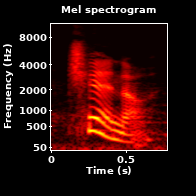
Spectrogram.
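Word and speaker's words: cena: k sound but why one rule to remember is that c followed by e or i makes it a soft c h sound for example chao meaning hello chenna meaning dinner chitta meaning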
